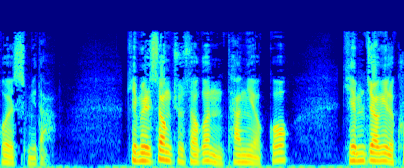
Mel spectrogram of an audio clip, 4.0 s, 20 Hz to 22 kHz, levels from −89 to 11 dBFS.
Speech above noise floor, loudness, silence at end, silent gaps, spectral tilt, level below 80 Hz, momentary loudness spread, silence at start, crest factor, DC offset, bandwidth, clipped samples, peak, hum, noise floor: 28 dB; -20 LUFS; 0 s; none; -5 dB/octave; -54 dBFS; 13 LU; 0 s; 18 dB; under 0.1%; 11.5 kHz; under 0.1%; -2 dBFS; none; -48 dBFS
